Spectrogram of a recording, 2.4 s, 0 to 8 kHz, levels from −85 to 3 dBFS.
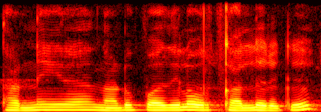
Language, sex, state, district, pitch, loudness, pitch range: Tamil, female, Tamil Nadu, Kanyakumari, 175 Hz, -15 LUFS, 170-190 Hz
